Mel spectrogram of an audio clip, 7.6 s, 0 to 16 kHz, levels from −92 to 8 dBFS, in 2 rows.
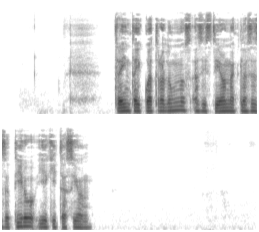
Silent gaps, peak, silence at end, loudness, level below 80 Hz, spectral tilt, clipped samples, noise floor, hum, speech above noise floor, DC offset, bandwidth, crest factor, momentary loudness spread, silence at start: none; -8 dBFS; 2.5 s; -27 LUFS; -58 dBFS; -4.5 dB/octave; under 0.1%; -82 dBFS; none; 56 dB; under 0.1%; 11.5 kHz; 22 dB; 5 LU; 1.15 s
